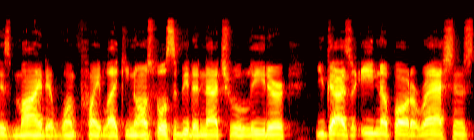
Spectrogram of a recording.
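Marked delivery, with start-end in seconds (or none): none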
